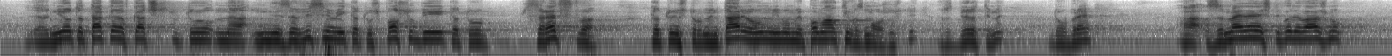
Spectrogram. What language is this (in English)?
Bulgarian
